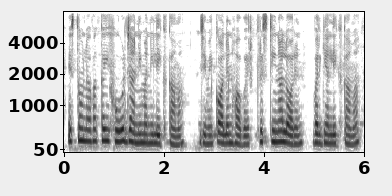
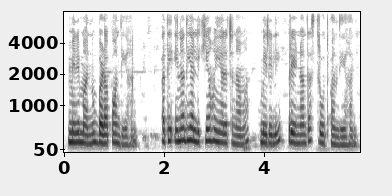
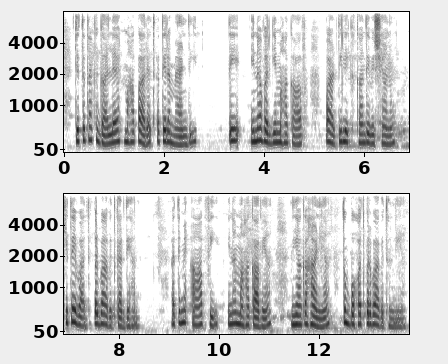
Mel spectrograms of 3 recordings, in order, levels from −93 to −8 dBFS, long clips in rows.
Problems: none marked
